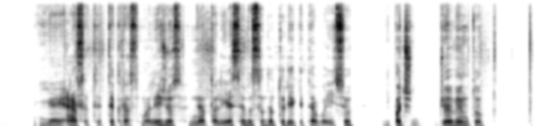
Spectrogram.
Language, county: Lithuanian, Šiauliai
